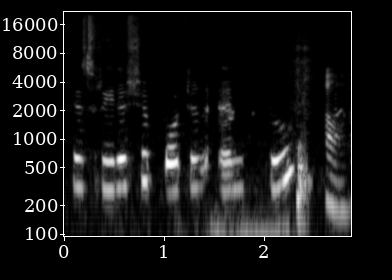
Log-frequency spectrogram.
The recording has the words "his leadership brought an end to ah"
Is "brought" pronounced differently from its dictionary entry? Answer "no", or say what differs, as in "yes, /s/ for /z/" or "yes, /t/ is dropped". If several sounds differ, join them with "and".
yes, /ɹ/ is dropped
